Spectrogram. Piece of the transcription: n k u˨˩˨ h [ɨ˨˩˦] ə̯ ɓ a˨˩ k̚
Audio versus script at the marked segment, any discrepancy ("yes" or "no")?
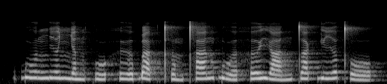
no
